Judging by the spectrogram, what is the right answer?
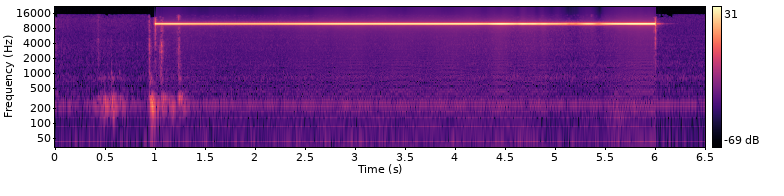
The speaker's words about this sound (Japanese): では、最後に1万ヘルツ、つまり 10kHz の音を再生してみます。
